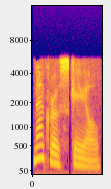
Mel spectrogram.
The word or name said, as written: macroscale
